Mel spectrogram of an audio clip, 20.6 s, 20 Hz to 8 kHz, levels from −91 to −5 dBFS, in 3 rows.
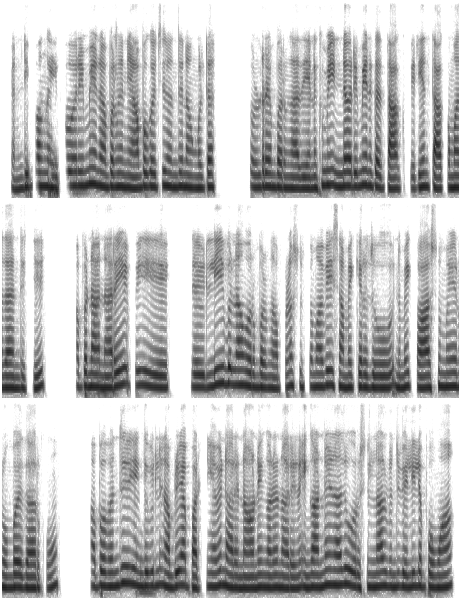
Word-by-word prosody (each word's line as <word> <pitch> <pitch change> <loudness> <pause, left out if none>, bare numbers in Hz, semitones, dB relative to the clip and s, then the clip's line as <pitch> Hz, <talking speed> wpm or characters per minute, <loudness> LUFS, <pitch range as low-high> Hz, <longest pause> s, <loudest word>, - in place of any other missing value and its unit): கண்டிப்பாங்க, 195 +6 -1
இப்ப - - -19
வரையுமே 215 +3 +1
நான் 200 -2 +1
பாருங்க, 200 0 +1
ஞாபகம் 185 +3 +1
வச்சு 195 +3 -3
வந்து, 190 +1 +1
நான் 190 -1 +1
உங்கள்ட்ட 180 +2 0 0.6
சொல்றேன் 195 0 0
பாருங்க. 180 -1 +1
அது 170 - -1
எனக்குமே, 220 +6 0
இன்ன 200 0 +1
வரையுமே, 205 +2 +1
எனக்கு 205 -2 +1
அது 175 - -7
தாக் 165 0 -1
பெரிய 190 +3 -1 0.2
தாக்கமா 180 +2 +1
தான் 185 - +3
இருந்துச்சு. 175 +1 -2 0.6
அப்ப 205 +1 -1
நான் 195 -1 +2
நெறைய 205 +6 +2 0.2
போயி 225 +1 -3 0.7
இந்த 195 - -1 0.2
லீவெல்லாம் 230 -1 +1
வரும் 195 -2 +1
பாருங்க, 180 -1 0
அப்பலாம் 195 +5 -5
சுத்தமாவே 200 +2 -2
சமைக்கிறதோ, 190 -1 +1 0.2
இந்த 190 - -1
மாரி 200 +1 0
காசுமே 195 +3 +1
ரொம்ப 180 +1 +1
இதா 180 0 +1
இருக்கும். 180 +3 -5 0.6
அப்போ 210 +2 0
வந்து, 215 +4 0 0.2
எங்க 210 0 +1
வீட்ல 215 +2 -2
நான் 205 - +2
அப்படியே 210 +4 +1
பட்டினியாவே 200 +4 -1
நெறைய 185 -2 +2
நானும் 180 +1 +2
எங்க 190 - +1
அண்ணன் 185 0 +1
நெறைய 175 0 +1
நாள் 195 +1 0
எங்க 185 +1 +1
அண்ணேனாவது, 225 +3 +1
ஒரு 195 - 0
சில 200 -1 -2
நாள் 210 0 +1
வந்து 200 0 -1
வெளில 205 +2 +1
போவான். 190 +1 +2
195 Hz, 180 wpm, -22 LUFS, 185-210 Hz, 0.7 s, தான்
